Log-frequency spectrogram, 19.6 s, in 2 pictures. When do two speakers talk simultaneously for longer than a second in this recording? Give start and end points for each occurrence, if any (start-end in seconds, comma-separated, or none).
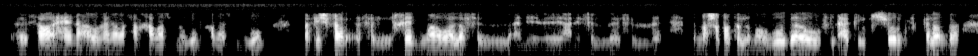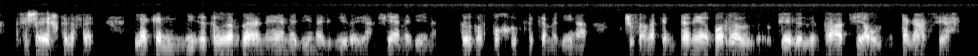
none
